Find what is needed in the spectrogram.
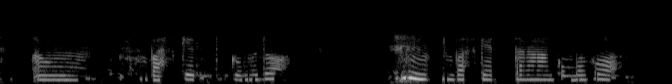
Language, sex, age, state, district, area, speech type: Manipuri, female, 18-30, Manipur, Senapati, urban, conversation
